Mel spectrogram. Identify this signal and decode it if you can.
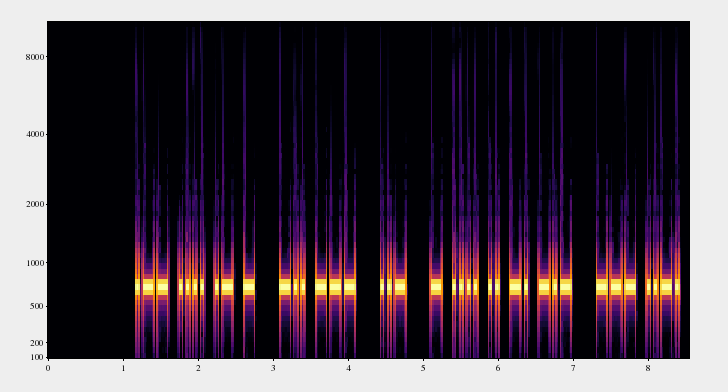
Morse code, heard as a keyed tone, about 25 wpm, 700 Hz. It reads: WHAT DO U THINK OF
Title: Sentences from Top 200 Words and Abbreviations 25wpm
